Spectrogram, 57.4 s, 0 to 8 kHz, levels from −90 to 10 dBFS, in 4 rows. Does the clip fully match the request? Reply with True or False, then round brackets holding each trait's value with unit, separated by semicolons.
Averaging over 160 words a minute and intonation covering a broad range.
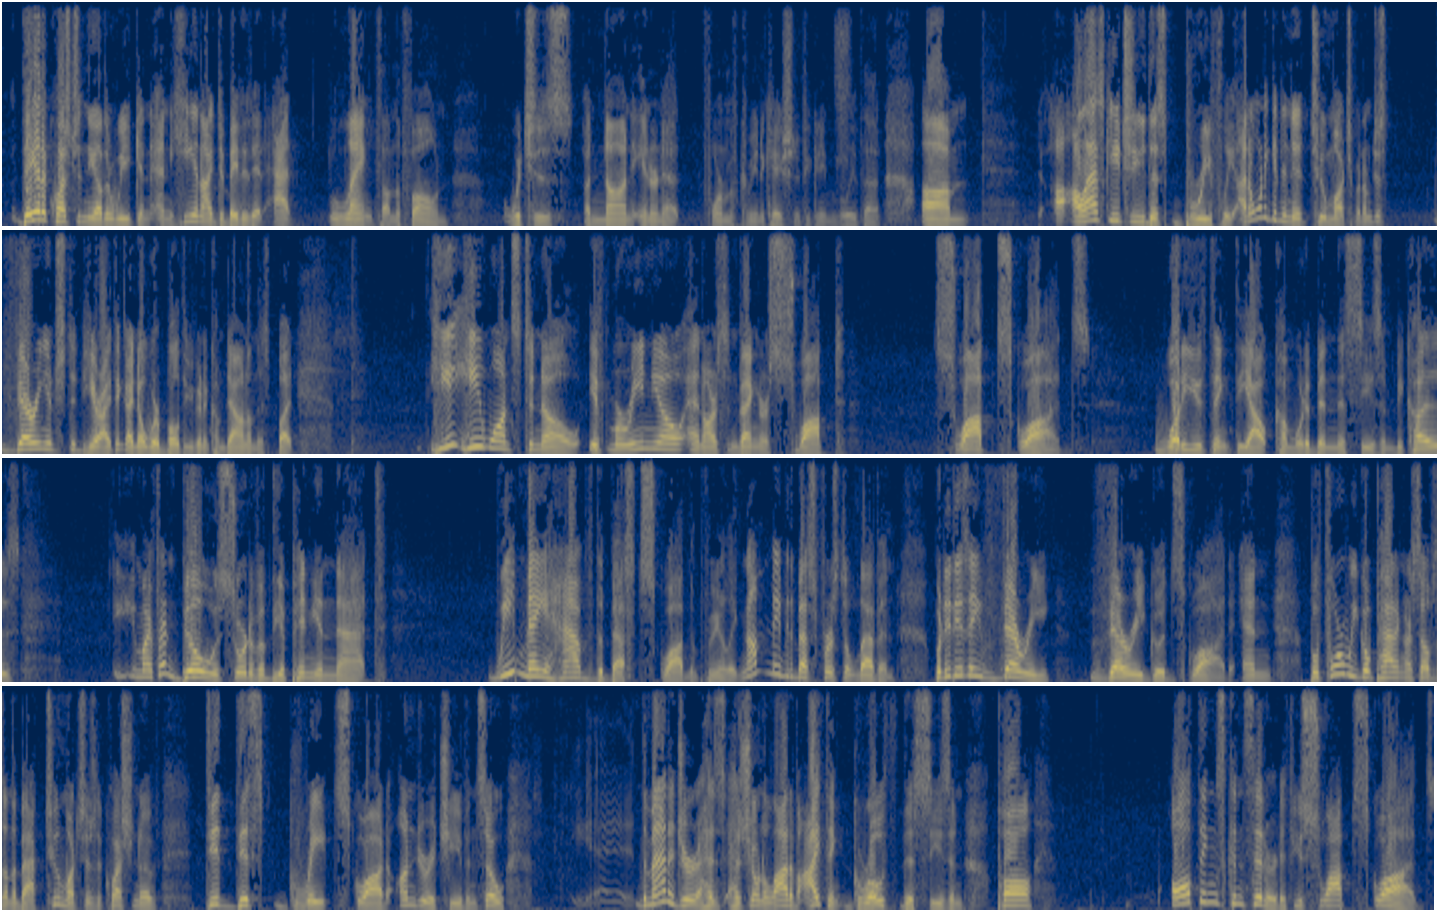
True (185 wpm; 6.4 semitones)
